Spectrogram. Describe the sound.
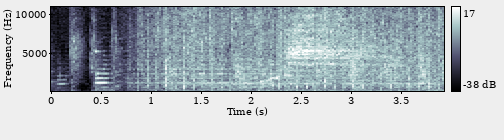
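Helicopter taking off: a loud, steady roar of engine and rotors that swells a little after a few brief sounds at the start, with no talking.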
